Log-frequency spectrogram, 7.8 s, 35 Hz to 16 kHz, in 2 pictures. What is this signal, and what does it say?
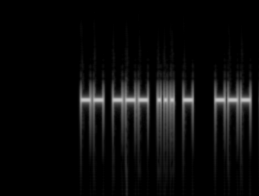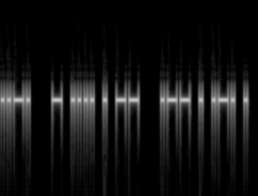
Morse code, heard as a keyed tone, about 25 wpm, 700 Hz. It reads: MOST OF THEM WERE
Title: Sentences from Top 1000 Words - Review Part 1 - 25wpm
